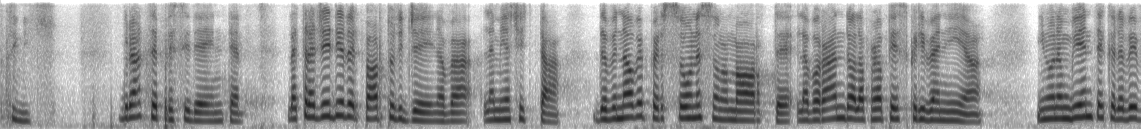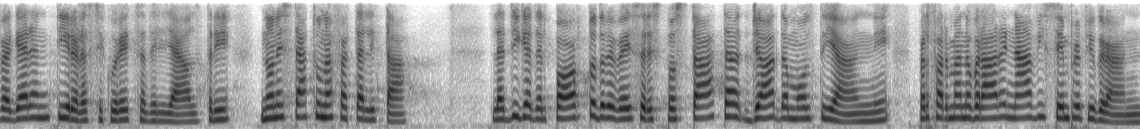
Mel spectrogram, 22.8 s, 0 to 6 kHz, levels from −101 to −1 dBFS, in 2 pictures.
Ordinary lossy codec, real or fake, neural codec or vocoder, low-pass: none; fake; codec, 16 kHz in and 24 kHz out, 0.9 kbps, LongCat-Audio-Codec, fine tuned four codebook decoder; 5.4 kHz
